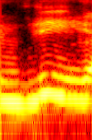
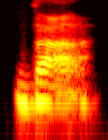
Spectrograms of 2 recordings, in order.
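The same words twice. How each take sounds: First: The vowel is a full, strong vowel sound. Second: The vowel is a short, weak uh sound. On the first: The speaker calls it wrong. "We don't say the" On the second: The speaker calls it right. "We have the schwa and that uh sound"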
